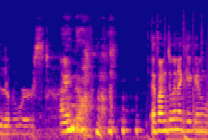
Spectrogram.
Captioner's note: laughs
